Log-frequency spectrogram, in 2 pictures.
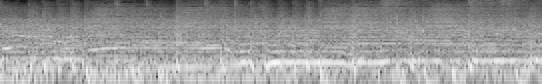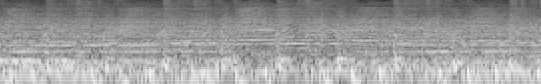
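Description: Live punk rock band playing a song: electric guitars held over a steady drum kit beat, loud throughout.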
